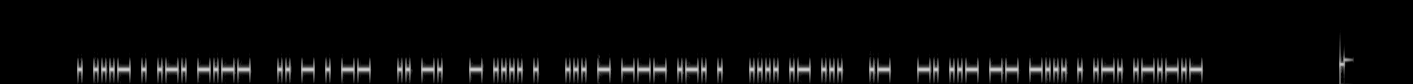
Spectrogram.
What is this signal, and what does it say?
Morse code, heard as a keyed tone, about 30 wpm, 700 Hz. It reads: EVERY ITEM IN THE STORE HAS A NUMBER.
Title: Sentences from Top 1000 Words - Review Part 6 - 30wpm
